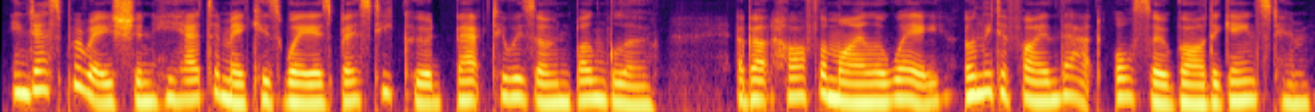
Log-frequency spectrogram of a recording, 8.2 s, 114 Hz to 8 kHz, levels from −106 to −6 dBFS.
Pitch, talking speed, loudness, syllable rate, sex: 190 Hz, 220 wpm, -15 LUFS, 5.5 syllables/s, female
